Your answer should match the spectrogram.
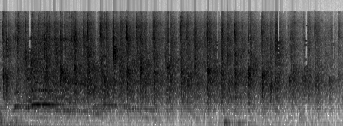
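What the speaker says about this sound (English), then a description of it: "So I want to give him a round of applause for Dr. Chezeray Moore." Audience applause at a creative writing showcase, a broad wash of clapping that is strongest early on and gradually thins out, with a brief voice audible near the start.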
